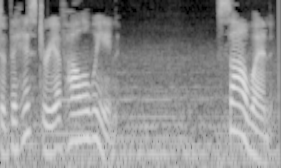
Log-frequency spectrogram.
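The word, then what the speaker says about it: Samhain: a key aspect of the history of Halloween sawin pronounced as sain or sa W is a Gaelic Festival that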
